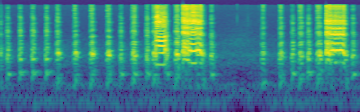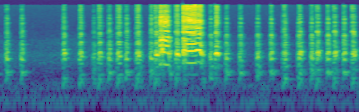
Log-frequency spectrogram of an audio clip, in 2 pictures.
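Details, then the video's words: Two hens, six months old, calling the egg song before laying an egg: long runs of rapid clucks with short silent gaps, each run topped by loud raspy squawks. "Chicken song before they lay"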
